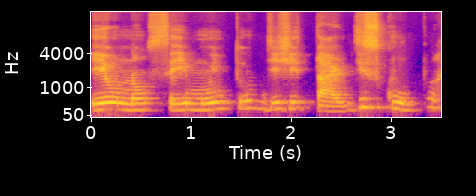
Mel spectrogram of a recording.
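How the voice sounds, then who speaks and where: Against a quiet background, a woman speaks at a very slow pace in a dark, mellow tone with ordinary pitch variation. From Brazil, Santa Catarina (Joinville); Santa Catarina, Brazil. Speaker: YouTuber doing live stream. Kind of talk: live stream chatting with viewers, reading comments. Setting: live stream at computer. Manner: halting, with many hesitations. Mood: warm, cheerful. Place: home room. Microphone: phone near.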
